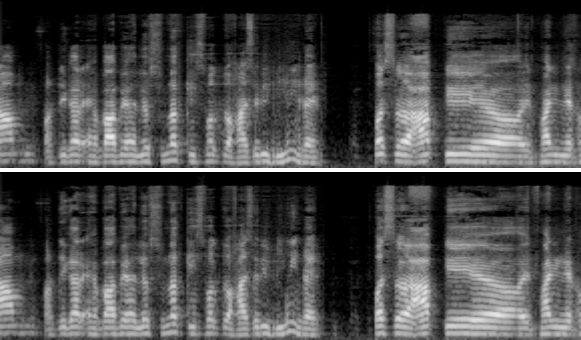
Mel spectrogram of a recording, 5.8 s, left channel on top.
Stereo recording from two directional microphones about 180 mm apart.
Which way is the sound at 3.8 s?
25° right (ahead or behind).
